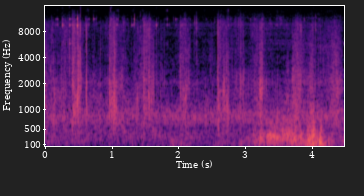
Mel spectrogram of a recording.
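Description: Footsteps of a person walking on a dirt trail: a series of soft footfalls.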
